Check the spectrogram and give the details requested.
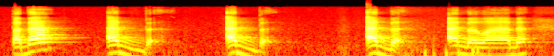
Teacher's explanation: So if I say ab, you're not going to find that air flows with it. But if you say ba with the air flowing, it will sound like a p.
